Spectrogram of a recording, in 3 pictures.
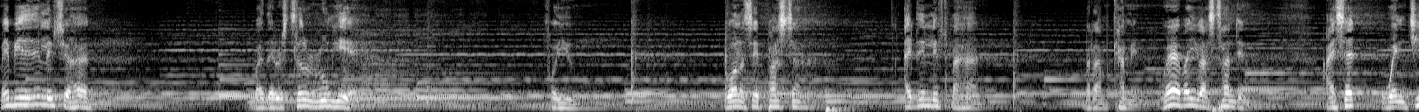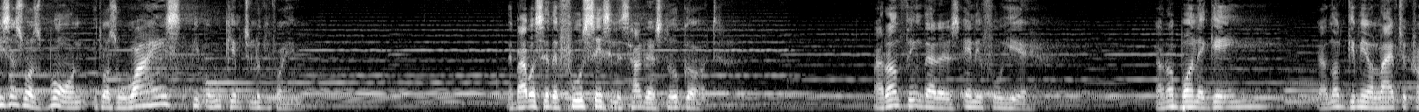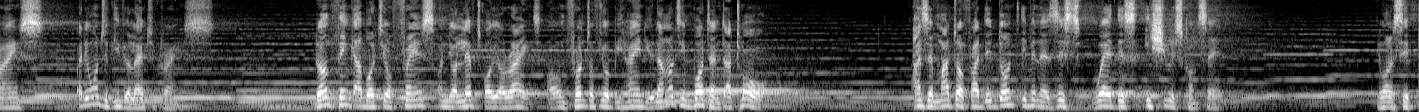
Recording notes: Preached at the Qodesh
